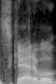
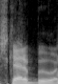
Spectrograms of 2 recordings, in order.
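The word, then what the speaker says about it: Skattebo: When Scatabo got hurt, or Scattaboo, I think is how you pronounce it.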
